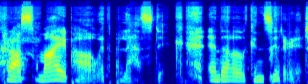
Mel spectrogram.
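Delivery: slow, breathy, drawn-out drawl. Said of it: "she kind of had an [name] voice going on".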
